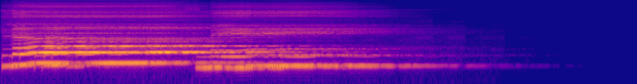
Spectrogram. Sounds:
singing
female singing
human voice

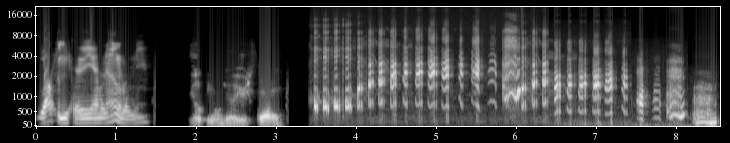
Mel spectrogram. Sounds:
laughter
human voice

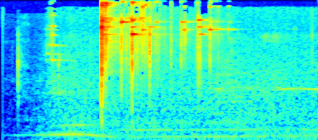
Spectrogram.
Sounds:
glass
shatter
crushing

